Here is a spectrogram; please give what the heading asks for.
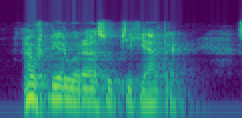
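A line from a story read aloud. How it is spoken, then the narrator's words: Calm question. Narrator (Russian): спокойно спросил Киок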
